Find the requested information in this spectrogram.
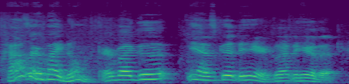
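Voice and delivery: high bright host greeting, laughing; cheery host voice. Acted. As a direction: play the upbeat host.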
